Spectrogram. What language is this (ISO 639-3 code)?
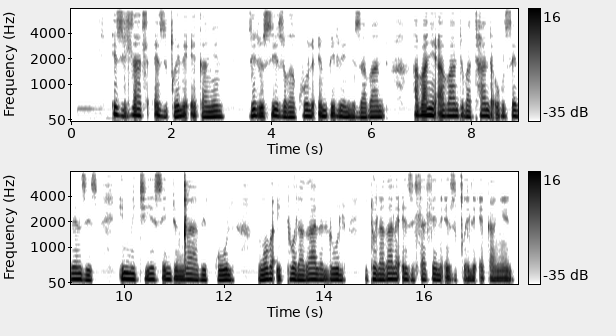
nde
